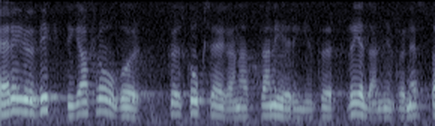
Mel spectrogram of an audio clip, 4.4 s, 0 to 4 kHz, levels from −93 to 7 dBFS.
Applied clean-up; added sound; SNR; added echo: none; none; none; none.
